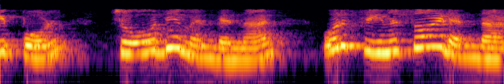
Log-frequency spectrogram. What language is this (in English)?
Malayalam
